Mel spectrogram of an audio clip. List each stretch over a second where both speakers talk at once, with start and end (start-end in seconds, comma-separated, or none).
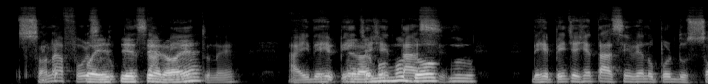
0.8-2.0, 3.1-4.5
